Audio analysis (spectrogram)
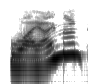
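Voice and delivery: hammed-up Geordie cry; exaggerated Geordie shout; mock Geordie. Player mimics Geordie, louder.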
